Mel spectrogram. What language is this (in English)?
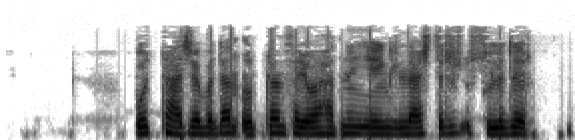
Uzbek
